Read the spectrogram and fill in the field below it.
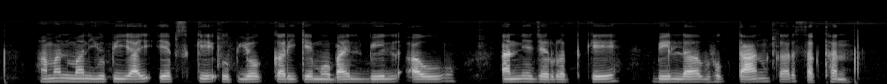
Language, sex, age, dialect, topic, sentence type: Chhattisgarhi, male, 25-30, Northern/Bhandar, banking, statement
